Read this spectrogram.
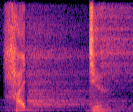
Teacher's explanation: ada huruf jim pada akhir kalimat dan disertai tasdid, namanya qalqalah kubra. Kita pantulkan kuat. Kita masuk dulu hajj, namanya qalqalah kubra, pantulan yang sangat kuat karena mati di akhir kalimat dan disertai tasdid.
